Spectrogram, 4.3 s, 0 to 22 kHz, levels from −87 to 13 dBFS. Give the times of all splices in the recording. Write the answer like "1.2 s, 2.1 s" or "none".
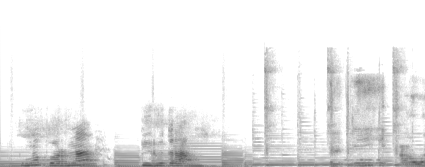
2.5 s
